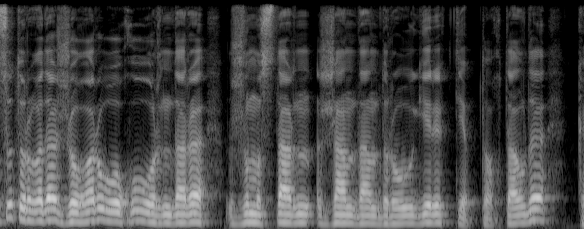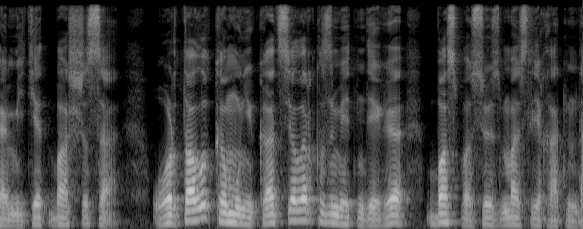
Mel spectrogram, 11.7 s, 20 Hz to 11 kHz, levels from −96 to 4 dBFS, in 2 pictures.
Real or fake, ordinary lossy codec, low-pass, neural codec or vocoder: real; none; 9.9 kHz; none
